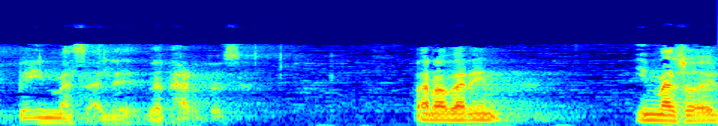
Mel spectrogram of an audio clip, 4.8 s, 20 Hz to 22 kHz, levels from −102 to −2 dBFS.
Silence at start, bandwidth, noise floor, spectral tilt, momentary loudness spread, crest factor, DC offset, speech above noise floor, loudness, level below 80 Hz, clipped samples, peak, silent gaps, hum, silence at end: 0.15 s; 6.4 kHz; -65 dBFS; -6 dB/octave; 19 LU; 24 dB; under 0.1%; 39 dB; -27 LUFS; -66 dBFS; under 0.1%; -6 dBFS; none; none; 0 s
